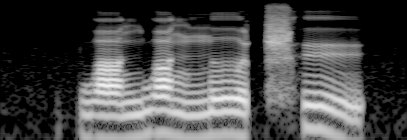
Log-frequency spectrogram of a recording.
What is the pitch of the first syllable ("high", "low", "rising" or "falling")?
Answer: rising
